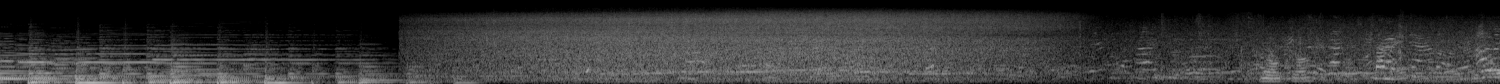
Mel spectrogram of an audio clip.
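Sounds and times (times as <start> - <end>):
rushing falling water: 4.0 - 15.0.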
